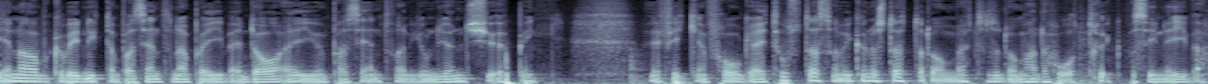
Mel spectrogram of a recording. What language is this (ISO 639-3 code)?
swe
